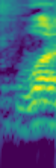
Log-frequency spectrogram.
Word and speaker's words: were: and it's not where, it's not where, it's were sound।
